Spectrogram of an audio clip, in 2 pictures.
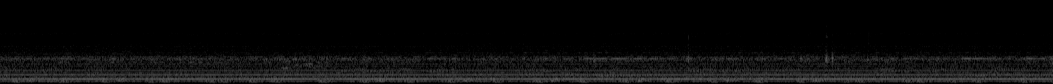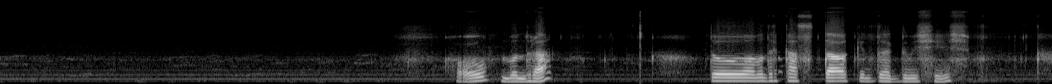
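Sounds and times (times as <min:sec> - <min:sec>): faint mains hum: 0:00.0 - 0:21.0.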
